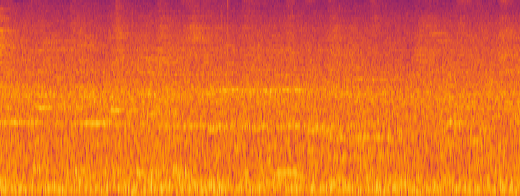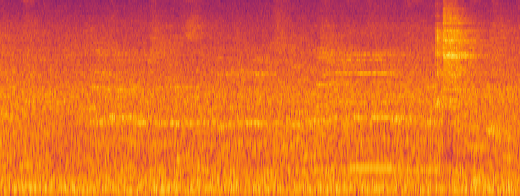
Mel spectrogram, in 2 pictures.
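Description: Heavy tropical rain falling steadily on the restaurant's roof and surroundings during a thunderstorm, an even, loud rush with a few faint clinks of cutlery.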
